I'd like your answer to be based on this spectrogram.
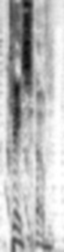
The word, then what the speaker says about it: queso: Castle? – Queso. – Queso. – That's how you pronounce it.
